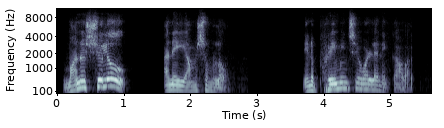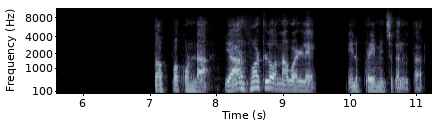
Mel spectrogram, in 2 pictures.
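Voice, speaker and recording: A man preaching a sermon as pastor, emphatic, repeating phrases and firing off rhetorical questions. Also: on the high side.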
